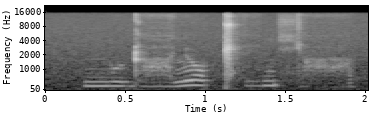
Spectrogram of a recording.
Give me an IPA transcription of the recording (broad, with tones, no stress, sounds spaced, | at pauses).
ɲ u˨ ɖʱ a̤˨ lʲ ɔ˦˨ ǁʰ e̤˧ n ç a̤˨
